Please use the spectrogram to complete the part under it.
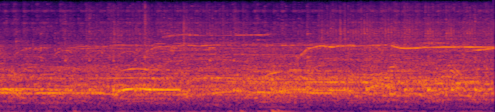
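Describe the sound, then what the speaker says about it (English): A high school football crowd at a CIF quarterfinal game stands and cheers on the defense on fourth down, a steady roar with whistles and whoops. A commentator talks over it. "Crowd on its feet to root on the defense."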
